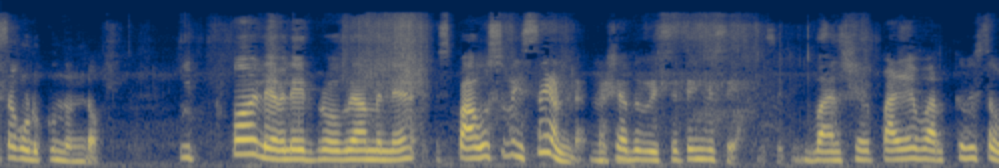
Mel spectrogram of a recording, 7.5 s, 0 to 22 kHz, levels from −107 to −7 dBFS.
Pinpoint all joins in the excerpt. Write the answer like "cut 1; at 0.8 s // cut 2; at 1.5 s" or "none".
none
